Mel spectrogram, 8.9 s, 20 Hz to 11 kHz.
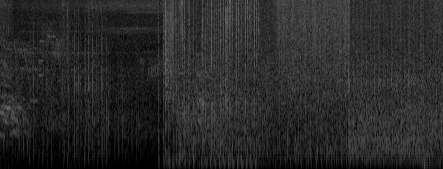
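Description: Type 88 LMG fire in a multiplayer shooter game: rapid, continuous automatic bursts with clattering rhythm, mixed with other distant game gunfire, fairly loud throughout.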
